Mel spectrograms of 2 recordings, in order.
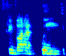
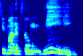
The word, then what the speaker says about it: Suvarnabhumi: No, I'm going to be talking about the vowel at the end because it's apparently supposed to be pronounced firmly spelled as Suvarnabhumi. And it's wrong, but I can't blame the English transcribers for spelling it like this. Because this is supposed to be a vowel. Yeah. This I can thank you. This is supposed to be E. This is a vowel. You're supposed to pronounce it.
